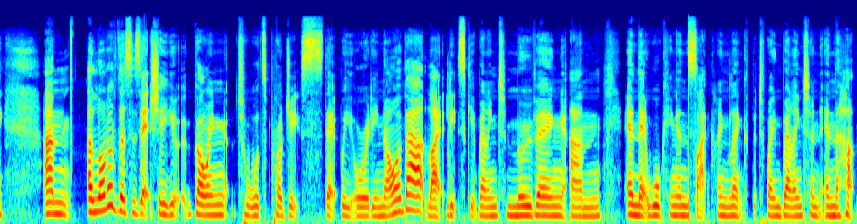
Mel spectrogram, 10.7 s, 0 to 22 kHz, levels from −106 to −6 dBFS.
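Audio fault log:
3.46 s and 8.62 s, dropped buffer (overrun): each spot has a small forward jump in the speech and no gap of silence, first between "is actually going towards" and "that we already know", then between "um and that walking" and "cycling link". Roughly 20 ms of sound seems to vanish each time. The likely cause is a capture buffer that was overwritten before it could be read, leaving the audio on either side spliced directly together.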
